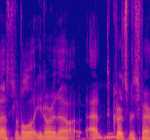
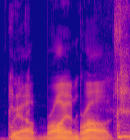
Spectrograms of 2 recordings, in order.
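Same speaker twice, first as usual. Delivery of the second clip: put-on booming radio announcer voice, very loud; 2 semitones lower, 9 dB louder than usual. Introducing a guest on a radio show, in a put-on radio voice. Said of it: "Why did you talk like that? That sounded weird".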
